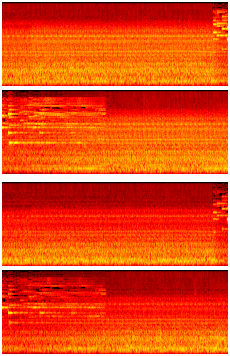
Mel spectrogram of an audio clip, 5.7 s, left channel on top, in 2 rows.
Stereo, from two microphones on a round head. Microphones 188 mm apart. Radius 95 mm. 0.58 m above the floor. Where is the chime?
40° left (ahead or behind).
